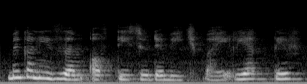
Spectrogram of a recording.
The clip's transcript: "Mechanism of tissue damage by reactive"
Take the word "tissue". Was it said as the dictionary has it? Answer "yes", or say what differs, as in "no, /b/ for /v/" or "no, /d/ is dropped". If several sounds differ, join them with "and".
no, /s/ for /ʃ/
